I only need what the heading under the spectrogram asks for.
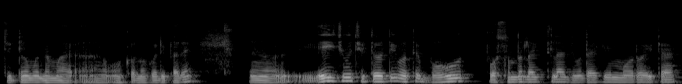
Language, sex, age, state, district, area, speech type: Odia, male, 45-60, Odisha, Bhadrak, rural, spontaneous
